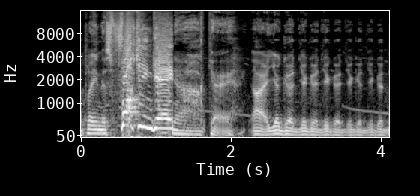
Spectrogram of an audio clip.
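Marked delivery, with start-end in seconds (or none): 0.4-1.3 sudden high, loud outburst; exasperated yell; real gamer rage. Real, not acted. Rages at the losing game. 1.3-4.1 low, soft, repeated self-reassurance; subdued, low reassurance after an outburst; calming self-talk. Real, not acted. Calms himself after the outburst.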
